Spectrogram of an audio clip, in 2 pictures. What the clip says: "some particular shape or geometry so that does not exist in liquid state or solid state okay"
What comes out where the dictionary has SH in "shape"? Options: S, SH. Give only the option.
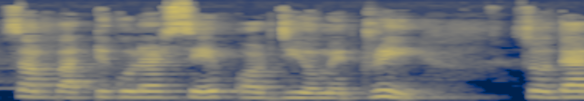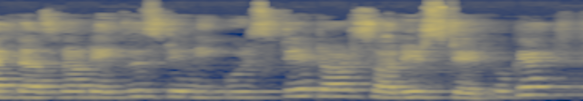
S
